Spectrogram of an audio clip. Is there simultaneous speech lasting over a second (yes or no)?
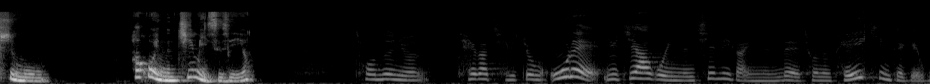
no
